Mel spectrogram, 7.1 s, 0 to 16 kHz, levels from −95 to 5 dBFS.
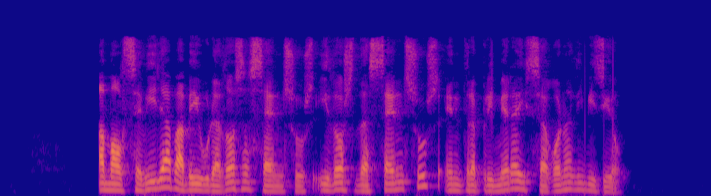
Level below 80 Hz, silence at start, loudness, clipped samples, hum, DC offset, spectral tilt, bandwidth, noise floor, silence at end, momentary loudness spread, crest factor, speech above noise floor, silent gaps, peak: -66 dBFS; 1 s; -36 LUFS; under 0.1%; none; under 0.1%; -5 dB/octave; 8 kHz; under -90 dBFS; 0.9 s; 12 LU; 20 dB; over 55 dB; none; -16 dBFS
